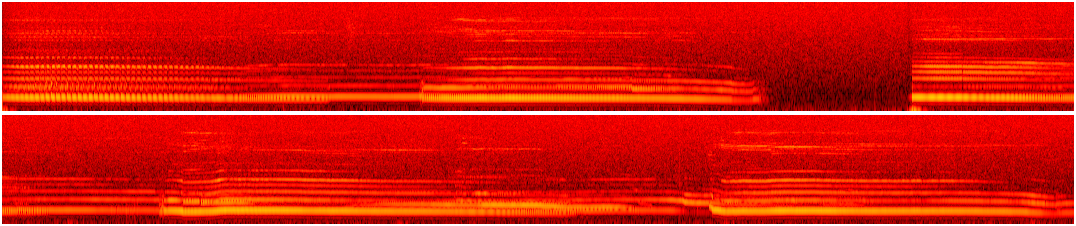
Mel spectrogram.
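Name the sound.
dog howling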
